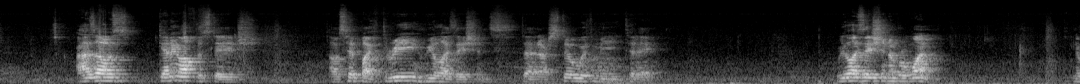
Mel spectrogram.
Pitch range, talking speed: 130-165 Hz, 130 wpm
